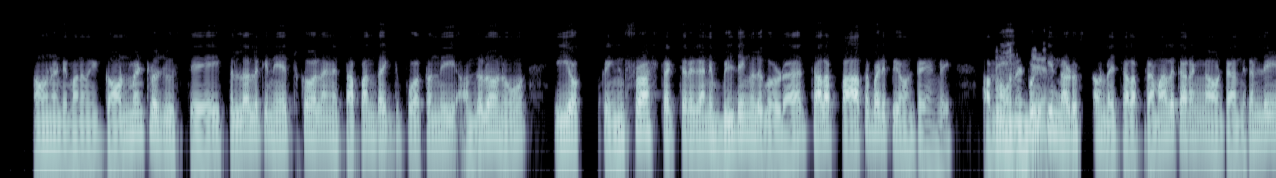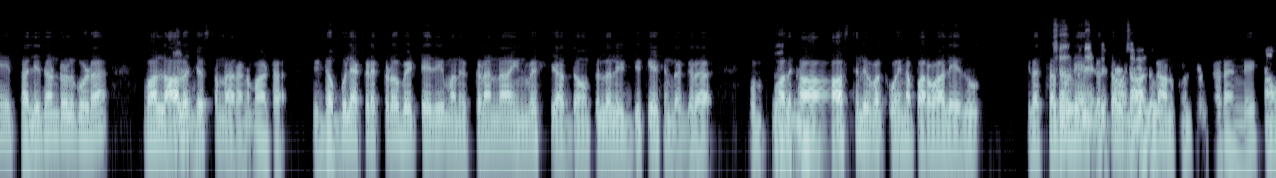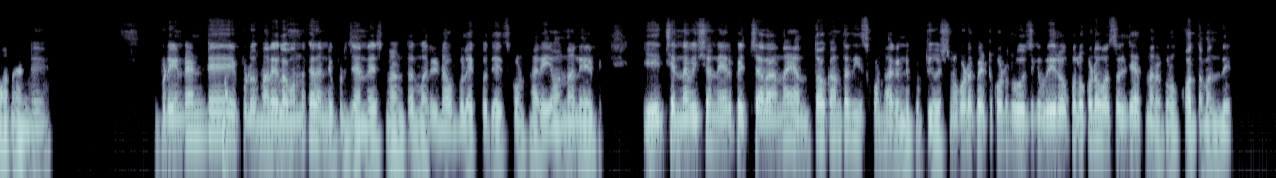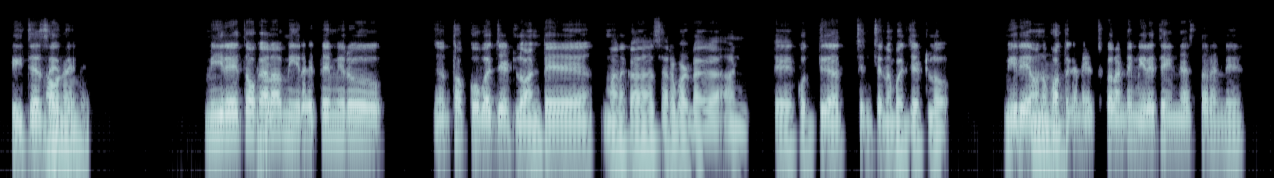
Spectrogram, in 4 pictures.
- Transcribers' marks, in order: in English: "గవర్నమెంట్‌లో"; in English: "ఇన్‌ఫ్రా‌స్ట్రక్చర్"; in English: "ఇన్వెస్ట్"; in English: "ఎడ్యుకేషన్"; in English: "జనరేషన్"; in English: "ట్యూషన్"; in English: "టీచర్స్"; in English: "బడ్జెట్‌లో"; in English: "బడ్జెట్‌లో"
- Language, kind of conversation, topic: Telugu, podcast, పరిమిత బడ్జెట్‌లో ఒక నైపుణ్యాన్ని ఎలా నేర్చుకుంటారు?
